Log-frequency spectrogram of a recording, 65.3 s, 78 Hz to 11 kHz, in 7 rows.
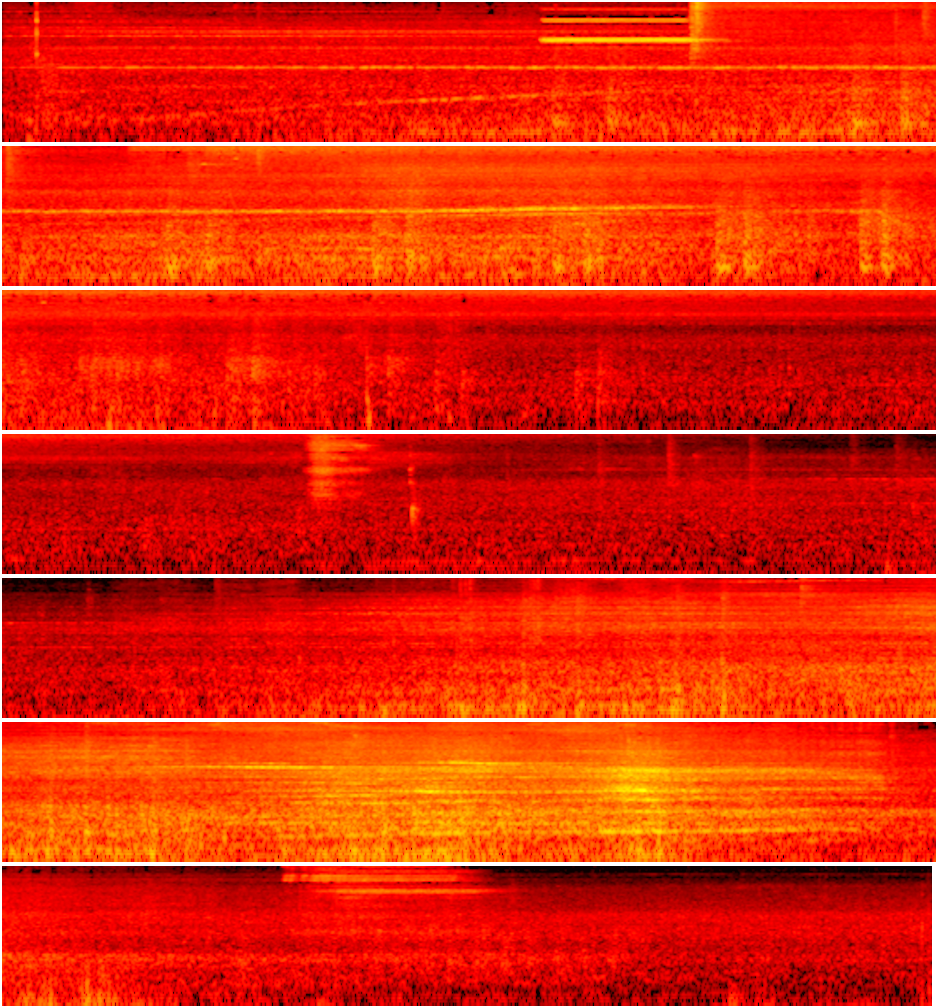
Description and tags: Two electric trains departing
two dutch trains departing after each other.
Field recording at Zwolle station Netherlands.
Recorded with a Zoom H1 recorder.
